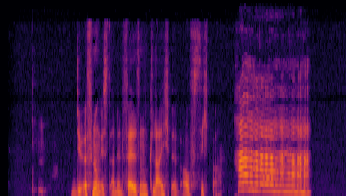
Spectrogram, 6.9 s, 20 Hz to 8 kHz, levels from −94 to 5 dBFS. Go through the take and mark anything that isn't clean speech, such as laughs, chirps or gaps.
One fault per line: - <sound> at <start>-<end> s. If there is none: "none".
- cough at 0.6-1.2 s
- laugh at 4.7-6.2 s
